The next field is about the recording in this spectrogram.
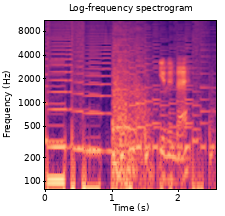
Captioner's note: smooth jazz; splat!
